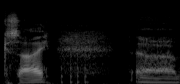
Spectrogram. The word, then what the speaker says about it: Xi: It's pronounced KSI, Xi.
